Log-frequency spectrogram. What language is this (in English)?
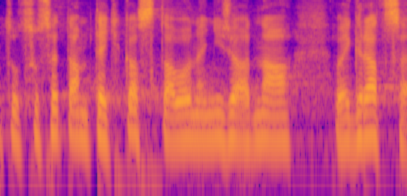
Czech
